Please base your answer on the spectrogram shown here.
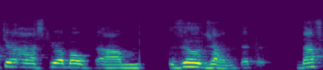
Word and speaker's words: Zildjian: me come back to ask you about um zildjian that's how it's pronounced yeah children yeah yeah i mean i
